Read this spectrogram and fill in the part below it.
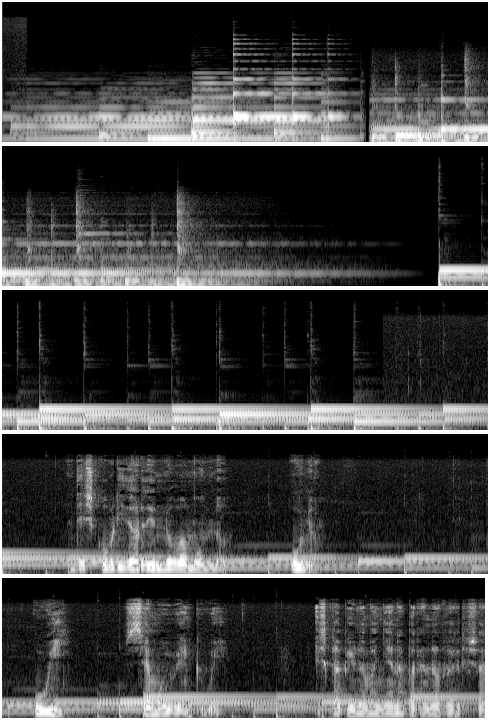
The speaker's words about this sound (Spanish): Pitido plano, lo hiciste.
